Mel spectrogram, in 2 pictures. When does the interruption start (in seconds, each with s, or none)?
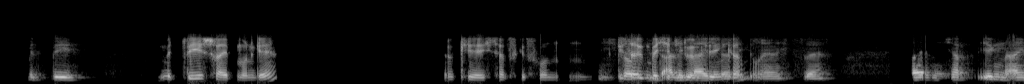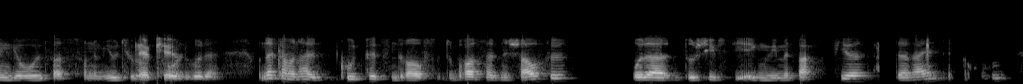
6.2 s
